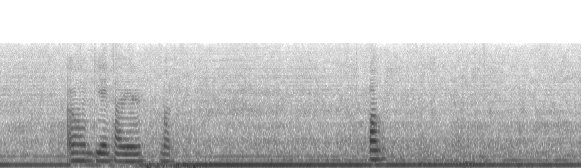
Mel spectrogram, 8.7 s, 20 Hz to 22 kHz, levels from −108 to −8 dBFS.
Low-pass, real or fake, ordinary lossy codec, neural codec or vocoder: none; fake; none; codec, 16 kHz, 4 kbps, FreqCodec, smaller model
